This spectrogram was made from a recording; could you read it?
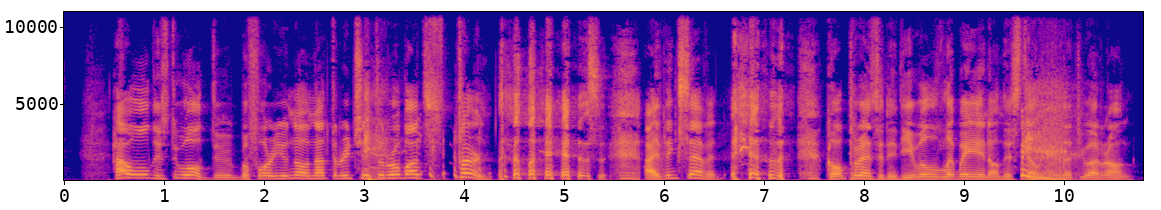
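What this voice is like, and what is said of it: Convincing put-on foreign accent. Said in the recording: “You have a good accent, actually. Honestly, when you put an accent on the radio, I'm always impressed.”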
